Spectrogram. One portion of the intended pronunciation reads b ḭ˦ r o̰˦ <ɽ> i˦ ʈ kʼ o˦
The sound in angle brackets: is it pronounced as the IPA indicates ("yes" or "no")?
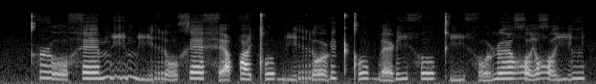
yes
